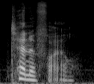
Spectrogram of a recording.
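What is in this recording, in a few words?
"ctenophile", American English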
